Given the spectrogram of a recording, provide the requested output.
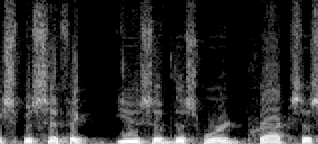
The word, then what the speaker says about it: praxis: use of this word Praxis spelled with an x-p-r-a-x-i-s and it sounds like the word practice and it's related to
